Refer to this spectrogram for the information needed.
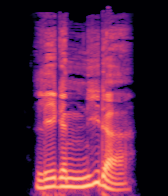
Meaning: inflection of niederlegen: 1. first/third-person plural present 2. first/third-person plural subjunctive I
- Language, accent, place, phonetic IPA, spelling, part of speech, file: German, Germany, Berlin, [ˌleːɡn̩ ˈniːdɐ], legen nieder, verb, De-legen nieder.ogg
